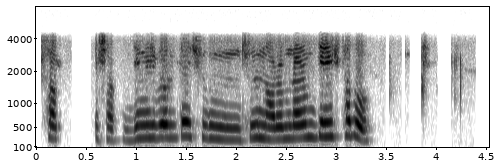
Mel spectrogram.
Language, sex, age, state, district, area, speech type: Bengali, female, 18-30, West Bengal, Dakshin Dinajpur, urban, conversation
